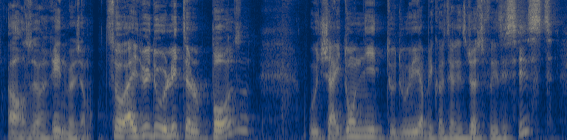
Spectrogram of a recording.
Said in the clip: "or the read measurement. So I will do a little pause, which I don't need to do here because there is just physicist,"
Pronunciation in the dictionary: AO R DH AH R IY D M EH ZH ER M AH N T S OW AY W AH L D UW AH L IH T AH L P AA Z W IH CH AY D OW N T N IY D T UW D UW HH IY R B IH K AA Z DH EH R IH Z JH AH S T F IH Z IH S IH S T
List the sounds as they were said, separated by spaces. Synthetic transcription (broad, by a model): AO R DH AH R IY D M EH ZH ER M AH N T S OW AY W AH D UW AH L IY T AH L P AA Z W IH CH AY D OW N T N IY D T UW D UW HH IY R B IH K AA Z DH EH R IH Z JH AH S T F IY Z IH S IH S T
